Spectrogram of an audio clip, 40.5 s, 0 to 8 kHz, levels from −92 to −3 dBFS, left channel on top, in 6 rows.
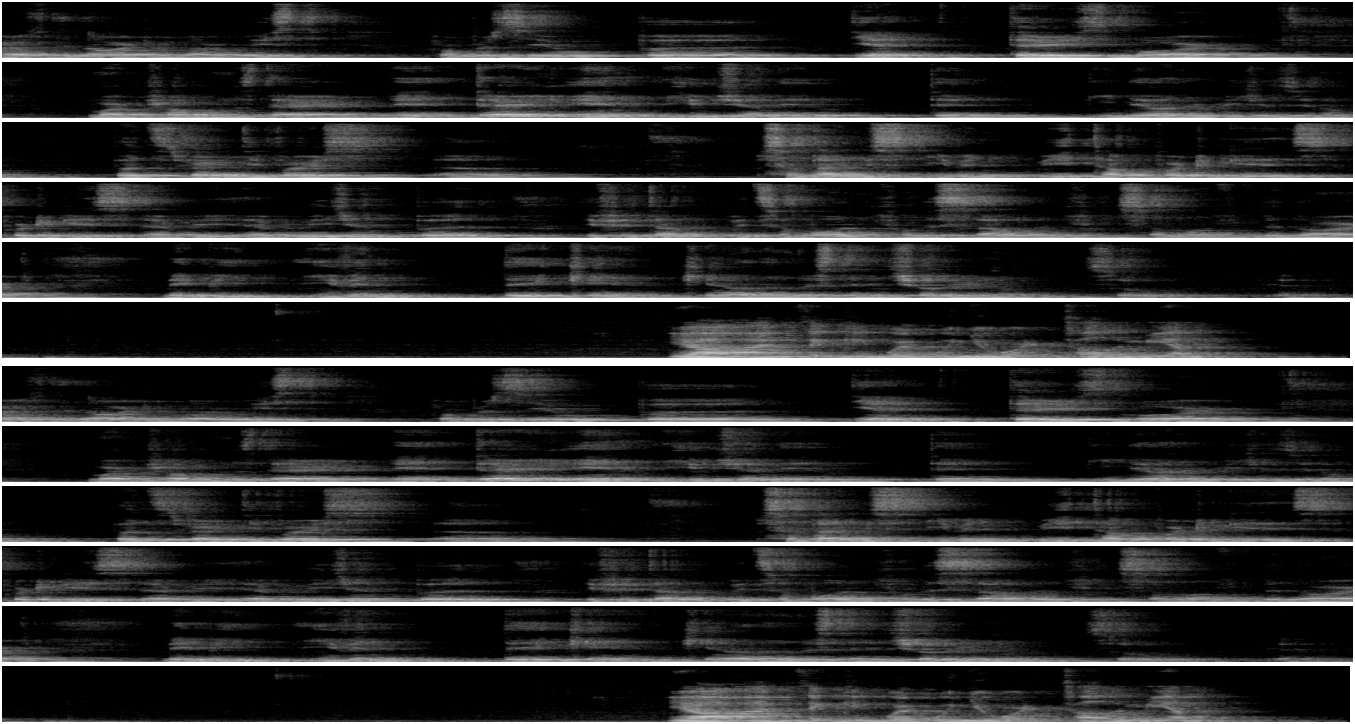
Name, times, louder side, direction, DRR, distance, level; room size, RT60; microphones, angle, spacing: voice 1, 0.0-1.5 2.2-3.8 4.2-4.6 5.0-6.2 7.2-11.0 11.4-11.9 12.2-13.6 14.1-15.4 15.6-16.1 17.3-22.8 23.2-27.2 27.8-29.2 29.5-32.2 32.5-32.9 33.4-33.6, left 1 dB, 5° left, -2 dB, 4.2 m, -32 dB
voice 2, 37.1-39.7, left 1 dB, 45° right, 0 dB, 7.9 m, -28 dB
22.0 x 21.5 x 5.9 m, 0.97 s
head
